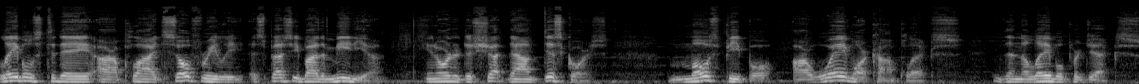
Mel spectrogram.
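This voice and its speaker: An ordinary speaking voice, with lively intonation. The delivery comes at a fairly slow pace. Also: man, medium pitch for a man. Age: 60s. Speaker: podcast host, attorney. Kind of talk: casual podcast chat.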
